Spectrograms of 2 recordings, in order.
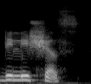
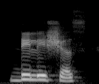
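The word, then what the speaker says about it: delicious: तो यहां पर देखिए डी ई है इसको डी एल आई को ली डिली और फिर लास्ट में है शस डिलीशियस डिलीशियस नेक्स्ट यहां पर है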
